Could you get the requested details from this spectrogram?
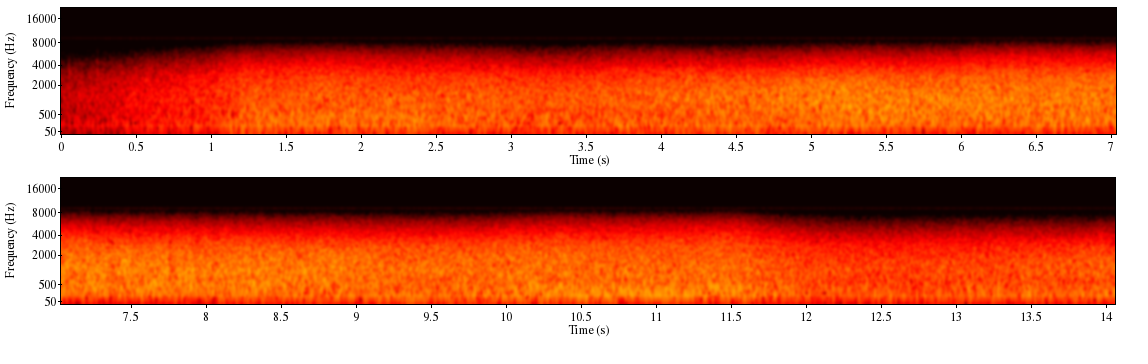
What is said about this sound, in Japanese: さあでは波の音で今日は綴っておりますが、続いて南三陸町の波の音を聞いてください。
